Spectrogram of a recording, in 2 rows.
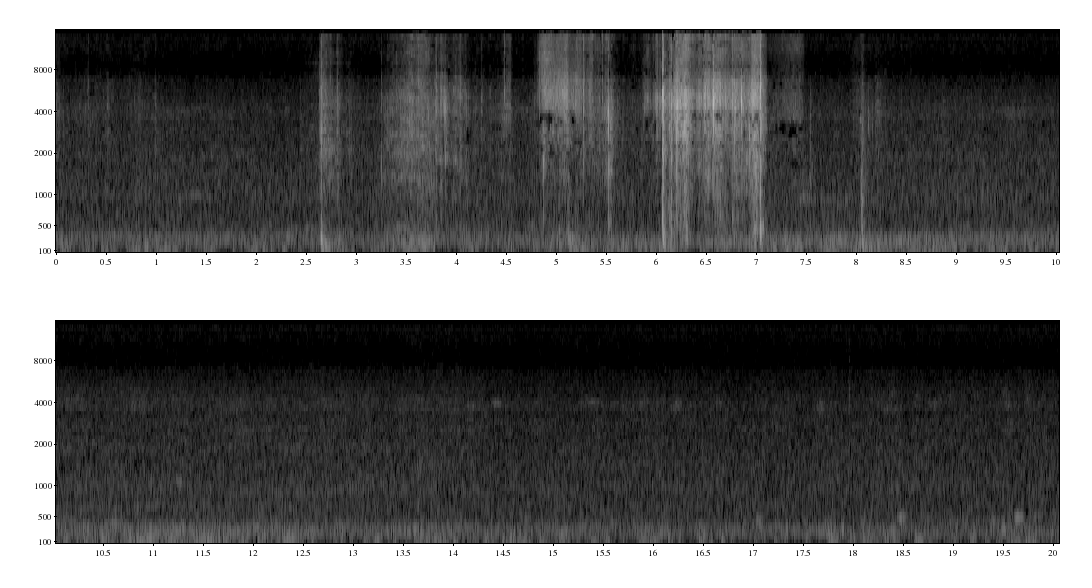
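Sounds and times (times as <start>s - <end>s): packaging torn and crinkled: 2.6s - 7.2s.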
